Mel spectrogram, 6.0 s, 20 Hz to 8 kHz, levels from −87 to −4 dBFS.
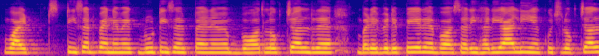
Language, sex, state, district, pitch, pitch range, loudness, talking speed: Hindi, female, Bihar, West Champaran, 230 Hz, 225-245 Hz, -16 LUFS, 260 wpm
